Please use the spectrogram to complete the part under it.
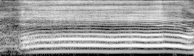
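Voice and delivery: high, loud startled gasp of an oh. Retold or imitated. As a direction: jump at the sudden blast of noise. Deafening music startles everyone.

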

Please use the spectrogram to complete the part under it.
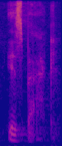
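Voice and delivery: whispered, weighty reveal; breath-only, reverent; hushed awe. Real, not acted. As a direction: drop to a whisper for wonder. Hushed climax of resurrection line.

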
